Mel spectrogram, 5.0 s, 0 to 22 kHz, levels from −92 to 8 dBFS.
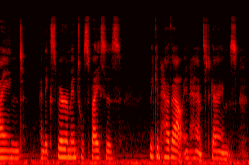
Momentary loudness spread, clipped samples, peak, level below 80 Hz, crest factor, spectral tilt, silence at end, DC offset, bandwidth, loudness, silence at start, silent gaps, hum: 12 LU; under 0.1%; -26 dBFS; -60 dBFS; 18 dB; -4.5 dB/octave; 0 s; under 0.1%; 15.5 kHz; -45 LUFS; 0 s; none; none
